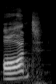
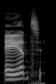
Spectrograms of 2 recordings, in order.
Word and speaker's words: aunt: It's pronounced aunt, not ant. Ant is an insectoid.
